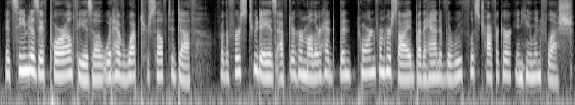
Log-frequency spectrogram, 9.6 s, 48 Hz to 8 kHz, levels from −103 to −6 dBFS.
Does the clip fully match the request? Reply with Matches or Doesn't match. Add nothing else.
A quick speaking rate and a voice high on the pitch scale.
Matches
